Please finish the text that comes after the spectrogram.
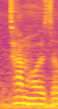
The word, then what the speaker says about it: Tannhäuser: We'd pronounce it Tannhäuser with an umlaut.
